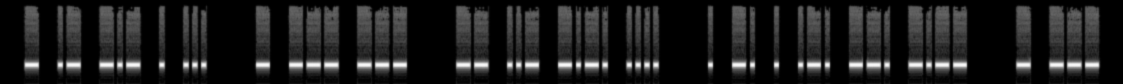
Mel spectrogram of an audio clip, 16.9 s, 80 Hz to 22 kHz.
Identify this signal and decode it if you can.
Morse code, heard as a keyed tone, about 18 wpm, spaced as for 15 wpm, 1000 Hz. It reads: TAKES TOO MUCH ENERGY TO
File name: qotdfiles / 15wpm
